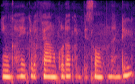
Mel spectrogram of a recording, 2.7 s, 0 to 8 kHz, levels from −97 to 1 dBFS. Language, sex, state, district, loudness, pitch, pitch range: Telugu, female, Andhra Pradesh, Annamaya, -18 LUFS, 180 Hz, 175-190 Hz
